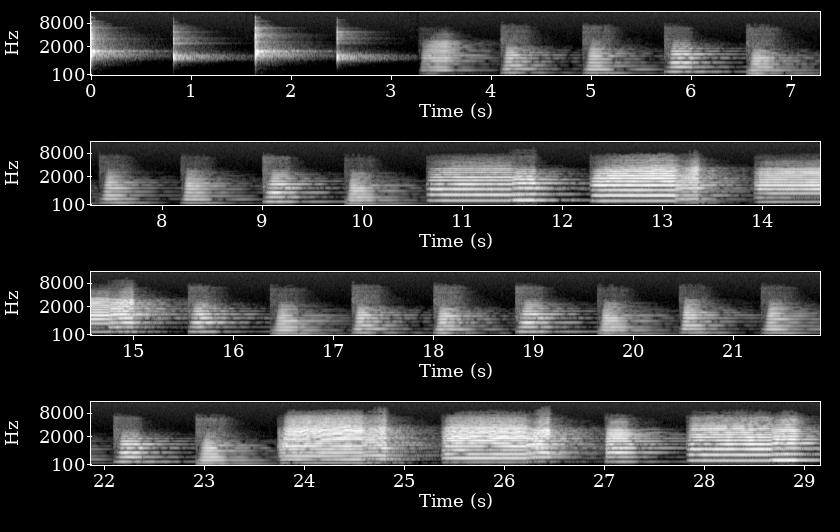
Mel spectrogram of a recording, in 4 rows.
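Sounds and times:
trumpet duet: 3.3 - 29.1.

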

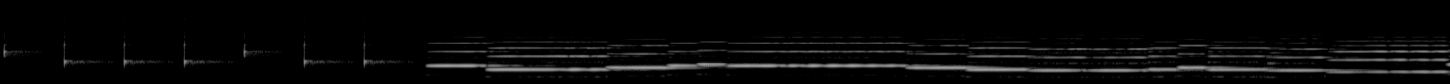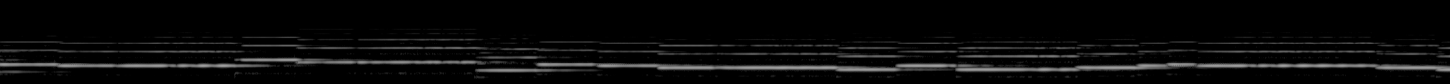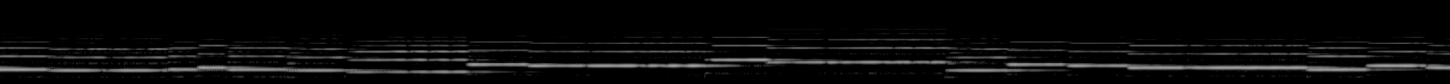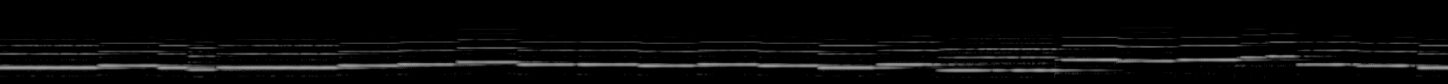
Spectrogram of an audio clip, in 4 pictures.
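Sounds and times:
flute duet: 4.3 - 57.9.

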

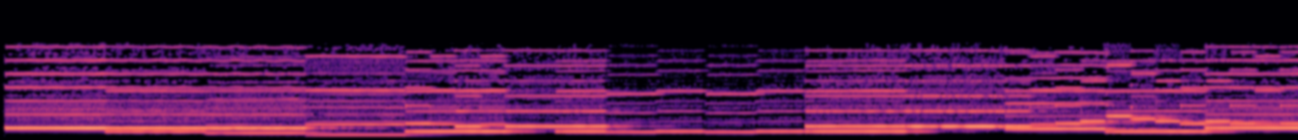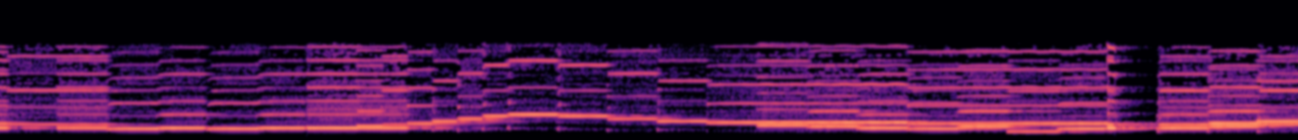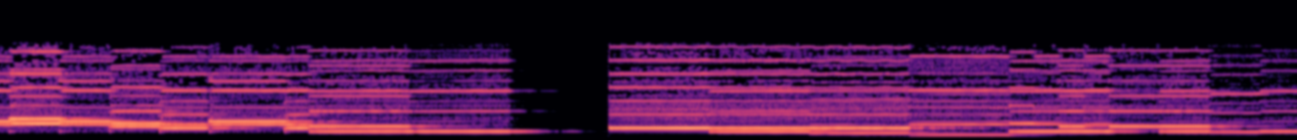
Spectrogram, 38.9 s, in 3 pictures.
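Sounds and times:
recorder duet: 0.0 - 18.6, 20.0 - 31.3, 32.0 - 38.9.

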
